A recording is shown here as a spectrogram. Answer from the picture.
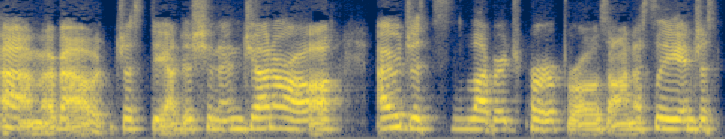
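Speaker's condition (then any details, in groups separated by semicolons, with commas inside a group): Hearing loss, bilateral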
